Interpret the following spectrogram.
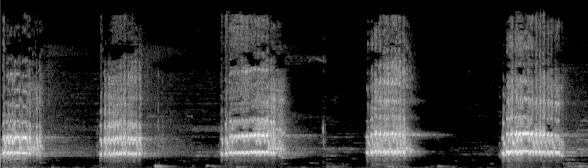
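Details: Young Asian palm civet, recording used to lure targets for hunting: five short, harmonic squealing calls of about half a second each, spaced roughly a second apart, with silence between.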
